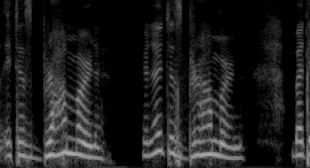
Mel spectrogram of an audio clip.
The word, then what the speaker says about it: Brahman: leader in India we we actually pronounce the H as well it is Brahmin and it is Brahmin but in English we say Bremen yes Rama what's happening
